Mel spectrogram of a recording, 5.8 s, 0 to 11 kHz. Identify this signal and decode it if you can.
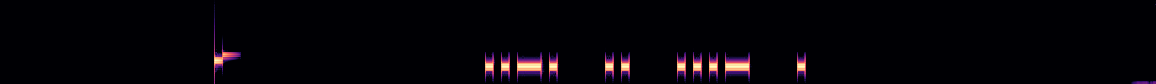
Morse code, heard as a keyed tone, about 31 wpm, spaced as for 22 wpm, 700 Hz. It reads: FIVE
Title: 2x Character Spacing - Top 500 Words - 30wpm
